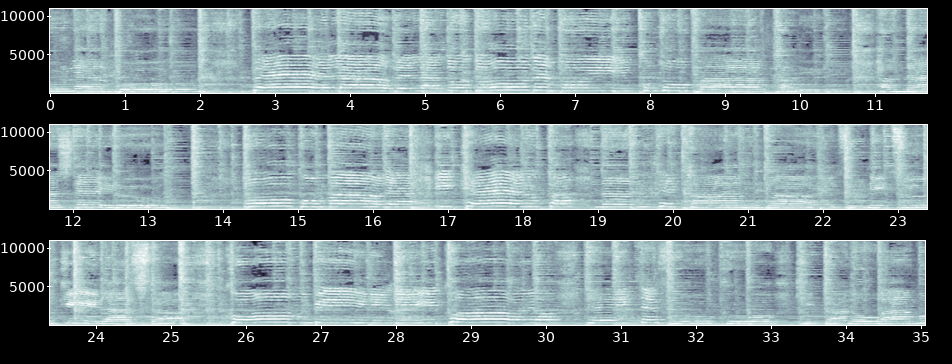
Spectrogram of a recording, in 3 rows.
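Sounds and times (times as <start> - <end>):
person singing: 0.0 - 13.7
strummed acoustic guitar: 0.0 - 35.0.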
